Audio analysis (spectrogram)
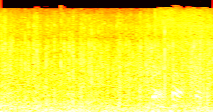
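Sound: water spraying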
